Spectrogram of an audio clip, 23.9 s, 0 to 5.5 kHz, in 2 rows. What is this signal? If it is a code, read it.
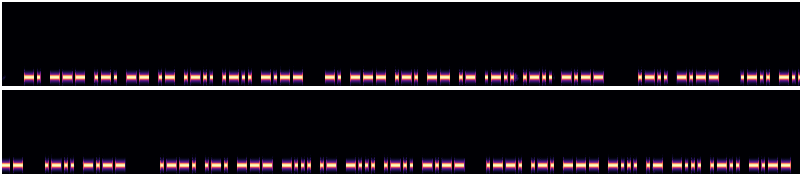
Morse code, heard as a keyed tone, about 25 wpm, 600 Hz. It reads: NORMALLY NORMALLY LY LY LY PROBABLY PROBABLY
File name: LY8 25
